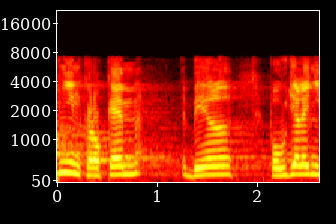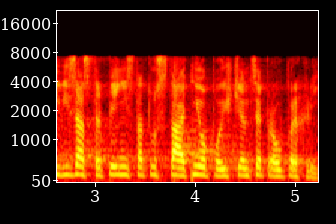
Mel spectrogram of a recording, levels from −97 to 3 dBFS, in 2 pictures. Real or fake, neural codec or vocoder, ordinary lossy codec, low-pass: real; none; MP3, 64 kbps; 7.2 kHz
